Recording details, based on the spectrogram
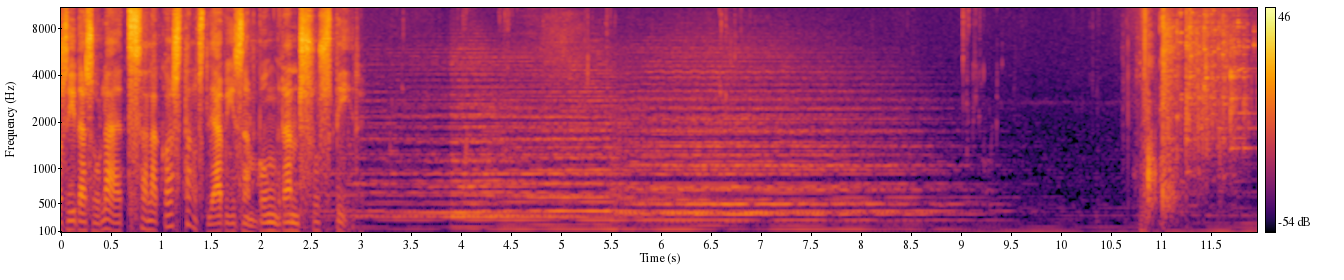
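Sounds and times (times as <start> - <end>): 
speech: 0.0 - 3.1
sustained musical tones: 2.3 - 10.6
earthenware cup thrown and breaking: 10.7 - 11.9
earthenware cup fragments clinking: 10.8 - 11.9.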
